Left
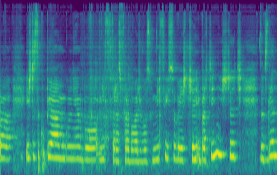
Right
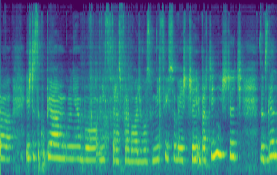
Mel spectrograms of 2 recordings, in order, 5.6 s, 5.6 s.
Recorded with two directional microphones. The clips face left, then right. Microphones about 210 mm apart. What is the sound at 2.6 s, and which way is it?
Speech, 10° right (ahead or behind).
